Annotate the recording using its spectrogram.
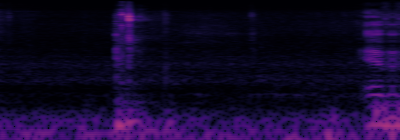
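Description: A sharp click from the push-button latch of a black checker-plate aluminium storage box as the box is closed, heard over a steady low rumble.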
